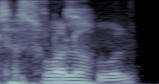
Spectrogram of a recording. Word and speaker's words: Sassuolo: ¿Cómo se pronuncia este equipo? – El, Sazuolo, el Sassuolo. El Sassuolo. sí, correcto.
